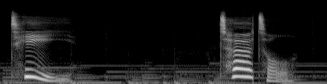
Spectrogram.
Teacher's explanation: le T reste toujours un vrai T, même entre voyelles. On ne fait pas de flap comme en américain. T. Turtle.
